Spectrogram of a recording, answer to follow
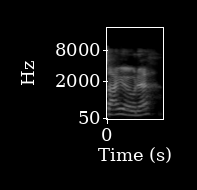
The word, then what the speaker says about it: Scioto: and it's pronounced Scioto, I believe, in Columbus, Ohio.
